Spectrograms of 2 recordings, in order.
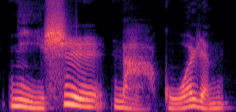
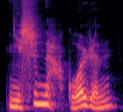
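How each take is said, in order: First: 你是哪国人 spaced out syllable by syllable; careful model. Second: 你是哪国人 run together fast; quicker repeat. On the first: Teacher modelling which country question, carefully spaced. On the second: Teacher repeating which country question, at quick natural speed. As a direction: say the whole question in one fast flow. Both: Shown as a demonstration.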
